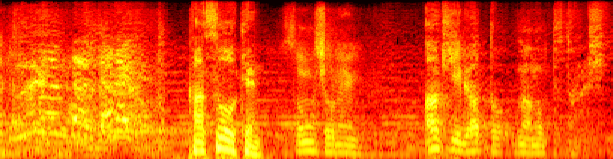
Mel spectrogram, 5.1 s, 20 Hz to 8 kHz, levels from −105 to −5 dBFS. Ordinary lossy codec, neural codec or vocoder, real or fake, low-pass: Opus, 16 kbps; codec, 44.1 kHz, 7.8 kbps, DAC; fake; 7.2 kHz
